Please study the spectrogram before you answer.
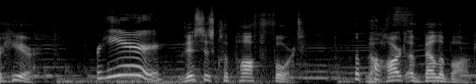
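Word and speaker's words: Qlipoth: Oh, it's pronounced Klipoth.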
